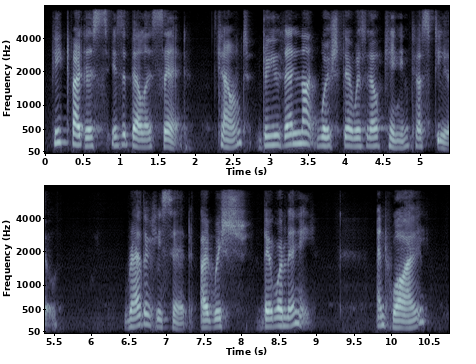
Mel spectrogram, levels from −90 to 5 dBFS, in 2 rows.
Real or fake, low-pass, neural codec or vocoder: fake; 7.2 kHz; codec, 16 kHz, 1 kbps, FreqCodec, larger model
